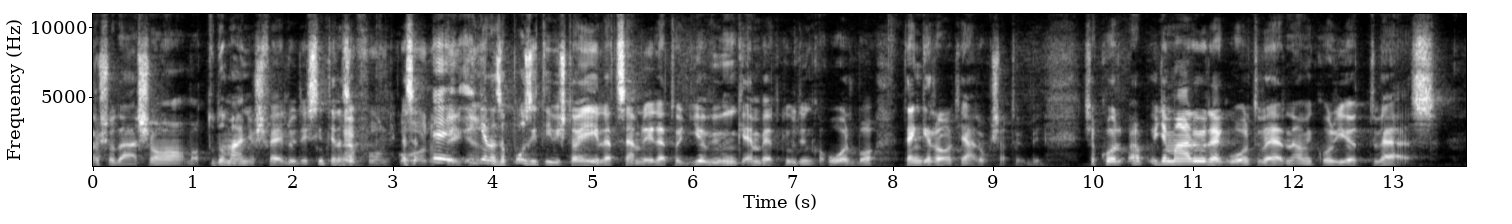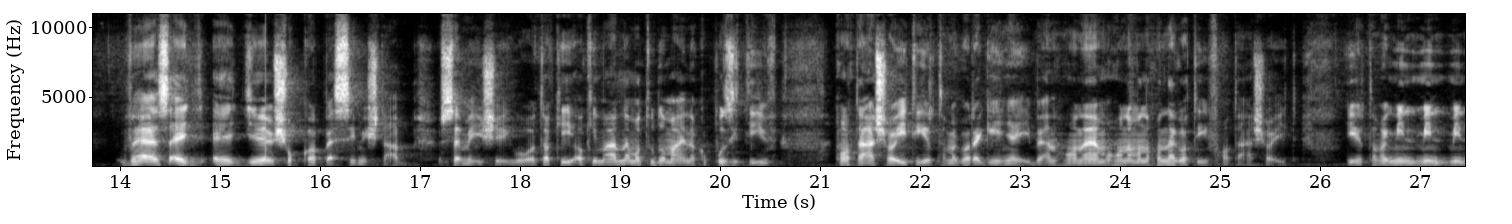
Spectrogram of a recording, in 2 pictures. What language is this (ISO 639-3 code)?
hun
